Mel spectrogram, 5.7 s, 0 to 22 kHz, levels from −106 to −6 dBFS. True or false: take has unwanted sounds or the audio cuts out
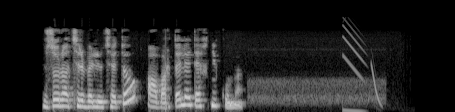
true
